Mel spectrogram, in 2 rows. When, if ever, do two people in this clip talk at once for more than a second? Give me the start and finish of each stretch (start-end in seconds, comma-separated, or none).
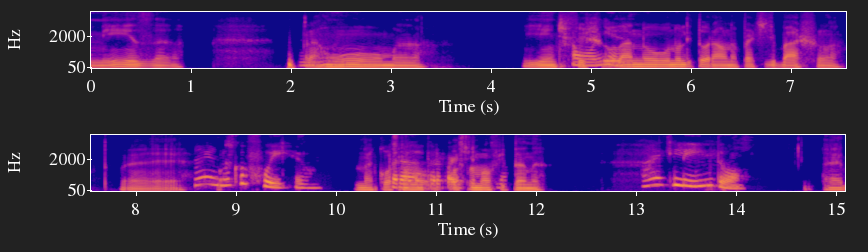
10.5-11.8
